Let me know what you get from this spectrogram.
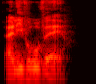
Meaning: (adverb) 1. off the cuff, without preparation 2. in all transparency, with absolute transparency; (adjective) open-book (in which students are allowed to refer to class notes and other documents)
- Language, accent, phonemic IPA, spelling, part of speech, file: French, France, /a livʁ u.vɛʁ/, à livre ouvert, adverb / adjective, LL-Q150 (fra)-à livre ouvert.wav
